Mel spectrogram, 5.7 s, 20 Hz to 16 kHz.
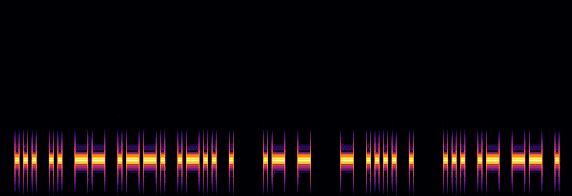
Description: Morse code, heard as a keyed tone, about 28 wpm, 700 Hz. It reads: SIMPLE AT THE SAME
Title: Sentences from Top 1000 Words - Review Part 6 - 28wpm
